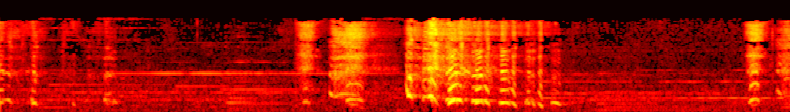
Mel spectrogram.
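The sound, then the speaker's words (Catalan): Two women crying together in a Catalan radio play, heard as faint gasps and whimpering sobs that build into a cluster of louder, breathy, laugh-like bursts midway, then fade to quiet with one short final sob. “Les dues dones es miren una estona fixament als ulls. Es posen a plorar totes dues.”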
